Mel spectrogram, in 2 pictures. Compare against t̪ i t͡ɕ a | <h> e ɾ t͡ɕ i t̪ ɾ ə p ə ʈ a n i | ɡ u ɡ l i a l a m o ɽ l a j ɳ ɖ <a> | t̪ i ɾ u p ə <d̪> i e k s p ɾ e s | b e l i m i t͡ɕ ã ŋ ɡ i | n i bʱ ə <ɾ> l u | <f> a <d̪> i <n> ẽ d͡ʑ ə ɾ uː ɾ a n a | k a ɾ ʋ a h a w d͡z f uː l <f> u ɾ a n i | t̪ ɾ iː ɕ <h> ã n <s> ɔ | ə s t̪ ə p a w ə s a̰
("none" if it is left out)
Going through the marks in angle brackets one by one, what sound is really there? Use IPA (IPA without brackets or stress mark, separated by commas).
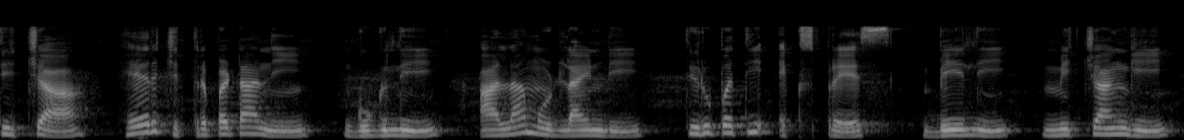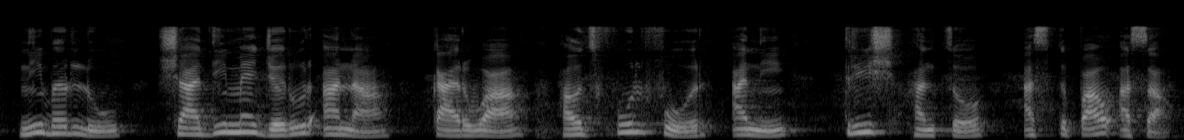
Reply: h, i, t̪, ɾ, ɕ, d̪, m, f, h, t͡s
